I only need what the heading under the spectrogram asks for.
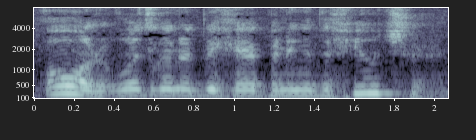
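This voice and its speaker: A man giving a public talk in short, deliberate, emphatic phrases, pausing often for an interpreter. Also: high-pitched. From Bosnia. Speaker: lecturer. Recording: clear steady background noise.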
